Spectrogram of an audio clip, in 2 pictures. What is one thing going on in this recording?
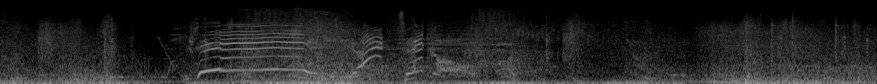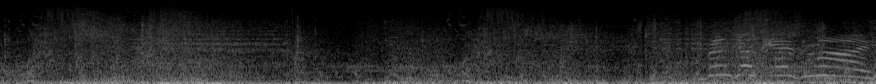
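Game fight effects crackle and blast with bursts of energy and explosions.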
